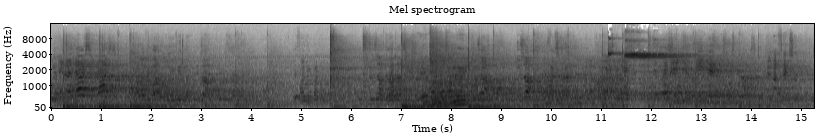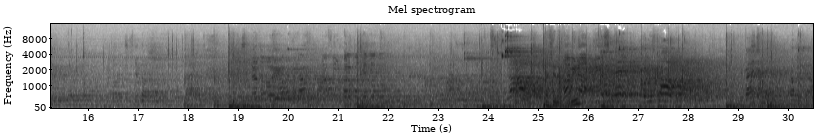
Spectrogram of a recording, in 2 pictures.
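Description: Basketball being bounced on a hardwood court in a large, echoing hall, with players' voices calling out and squeaks and knocks of play. A short steady whistle blast sounds about eleven seconds in.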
